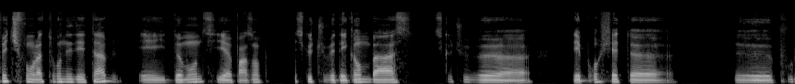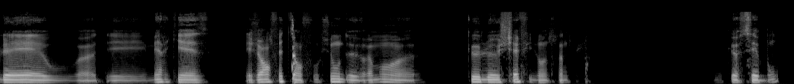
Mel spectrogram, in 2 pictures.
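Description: At 10.86 to 10.90 s and 13.79 to 13.83 s the speech jumps ahead with a brief chirp, noise burst or short gap, roughly two 24 ms frames long, showing as a broadband smear or gap in the spectrogram and a waveform discontinuity. The likely cause is a broken MP3 bit reservoir after dropped frames.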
